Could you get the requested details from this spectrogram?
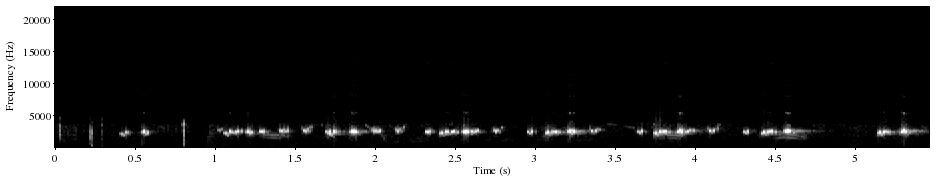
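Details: Quail hen uttering karak calls: after two opening clicks, a steady stream of short, bright chirps follows in loose groups, with brief pauses between them.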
